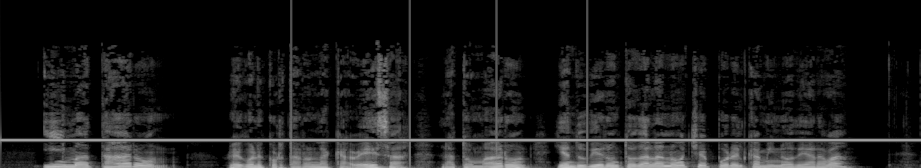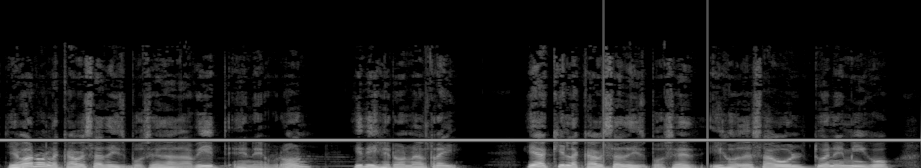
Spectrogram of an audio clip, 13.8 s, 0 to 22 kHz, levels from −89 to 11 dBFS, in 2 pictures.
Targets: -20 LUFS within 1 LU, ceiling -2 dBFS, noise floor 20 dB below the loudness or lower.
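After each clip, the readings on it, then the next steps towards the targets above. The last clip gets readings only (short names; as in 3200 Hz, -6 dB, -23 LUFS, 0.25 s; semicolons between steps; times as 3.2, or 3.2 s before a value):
clicks 6; steady tone 3700 Hz; tone level -26 dBFS; loudness -22.0 LUFS; peak -6.5 dBFS; loudness target -20.0 LUFS
-> de-click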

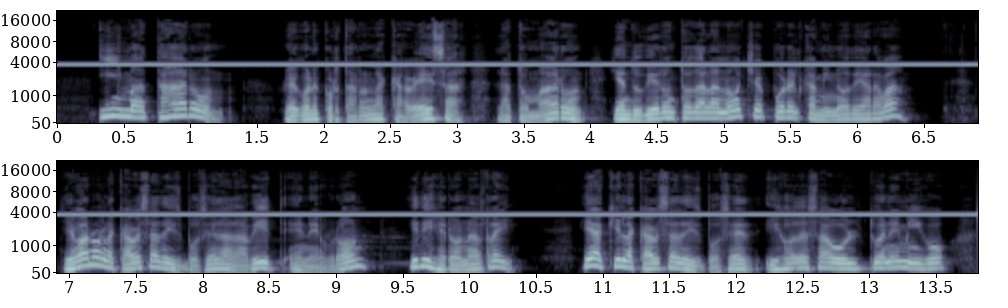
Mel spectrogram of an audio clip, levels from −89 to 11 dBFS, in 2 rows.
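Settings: clicks 0; steady tone 3700 Hz; tone level -26 dBFS
-> notch 3700 Hz, Q 30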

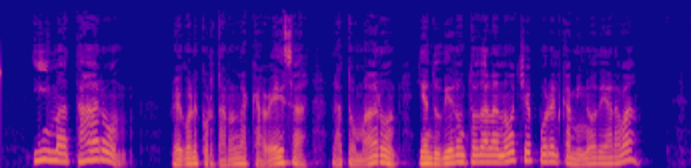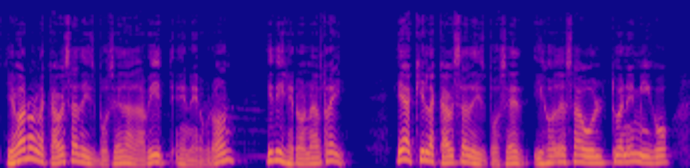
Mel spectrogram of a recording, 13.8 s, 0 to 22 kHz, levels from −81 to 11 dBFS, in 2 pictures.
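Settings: steady tone none; loudness -24.0 LUFS; peak -8.0 dBFS; loudness target -20.0 LUFS
-> gain +4 dB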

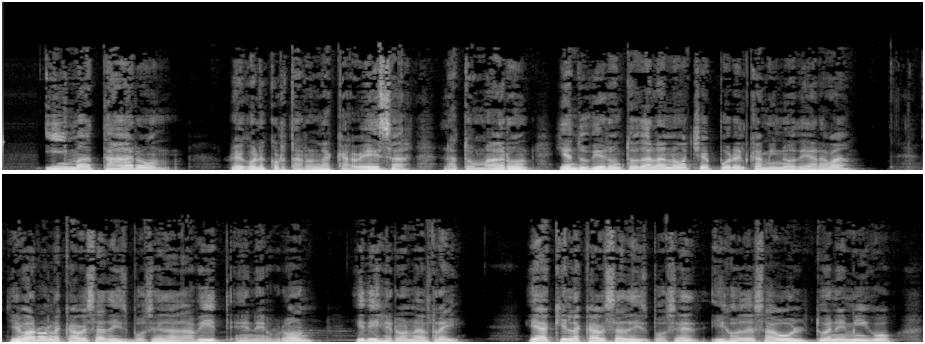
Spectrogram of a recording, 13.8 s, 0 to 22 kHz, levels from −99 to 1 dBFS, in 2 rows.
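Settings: loudness -20.0 LUFS; peak -4.0 dBFS; noise floor -65 dBFS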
